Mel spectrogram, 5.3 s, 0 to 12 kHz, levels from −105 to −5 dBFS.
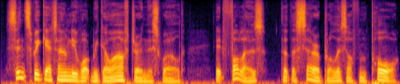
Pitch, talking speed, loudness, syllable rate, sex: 100 Hz, 215 wpm, -19 LUFS, 5.7 syllables/s, male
